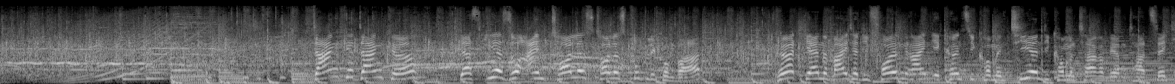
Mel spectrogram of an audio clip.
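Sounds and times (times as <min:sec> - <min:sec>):
audience applause: 0:00.0 - 0:09.3
speech: 0:03.1 - 0:11.7.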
